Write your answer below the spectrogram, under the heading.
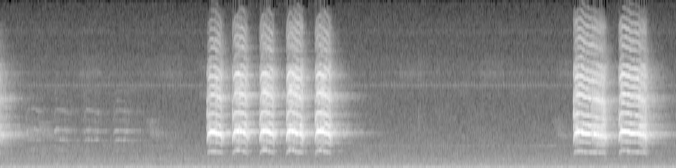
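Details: Backyard blue jays harassing an adult male osprey perched at its roost: a rapid run of five harsh jay calls, then silence, then two more; a faint earlier call at the start.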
